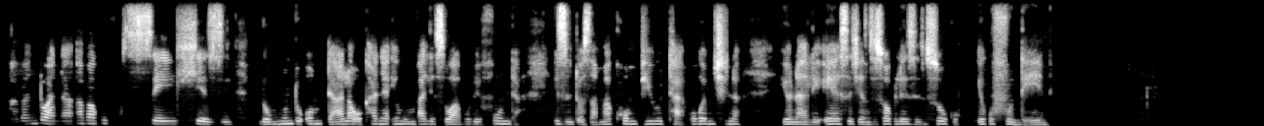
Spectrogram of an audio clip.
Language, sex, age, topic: North Ndebele, male, 36-49, education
